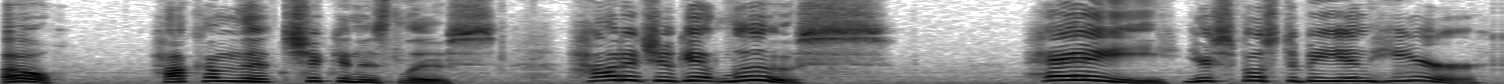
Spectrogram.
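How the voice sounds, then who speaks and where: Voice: high voice, sing-song, takes it slowly. Casual gamer chatting through play. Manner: talks to game animals and self. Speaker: gaming streamer. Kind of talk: casual gameplay commentary.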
